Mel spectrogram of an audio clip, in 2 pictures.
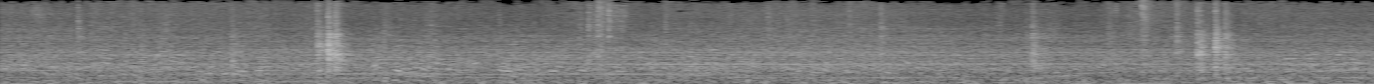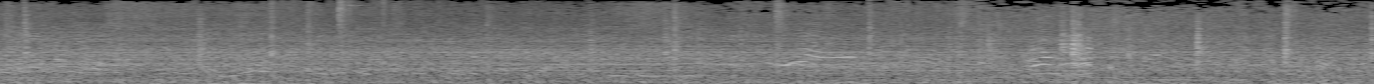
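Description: Busy street-food stall ambience: indistinct chatter of several voices, with a few sharp clicks or clatters, the loudest about two and a half seconds in.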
